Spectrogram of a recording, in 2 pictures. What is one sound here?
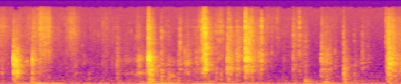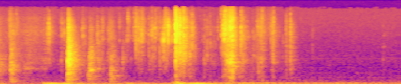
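Foil card wrappers crinkle and tear.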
